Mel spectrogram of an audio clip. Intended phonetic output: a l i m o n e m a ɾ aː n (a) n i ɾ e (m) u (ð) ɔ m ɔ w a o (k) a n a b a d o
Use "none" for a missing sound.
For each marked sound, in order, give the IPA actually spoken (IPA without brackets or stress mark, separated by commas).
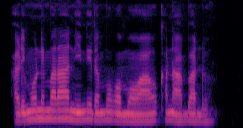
i, m, ɣ, k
